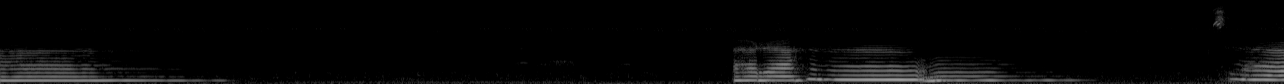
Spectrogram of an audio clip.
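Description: A single voice humming a slow mantra chant melody. It holds one long low note that fades out about two seconds in, then after a pause of about five seconds it sings a second phrase with sliding pitch, which trails off near the end.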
